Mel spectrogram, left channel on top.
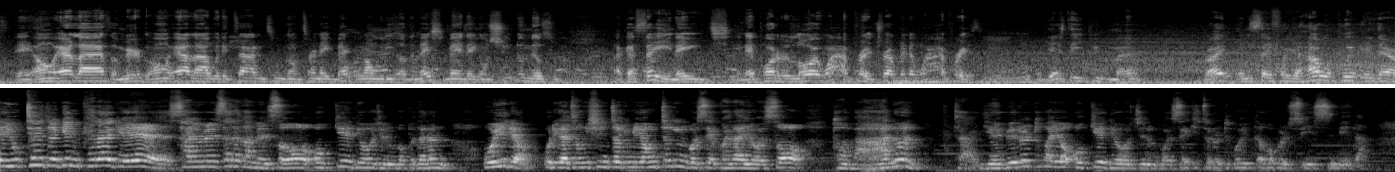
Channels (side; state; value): both; different; correlation 0.00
